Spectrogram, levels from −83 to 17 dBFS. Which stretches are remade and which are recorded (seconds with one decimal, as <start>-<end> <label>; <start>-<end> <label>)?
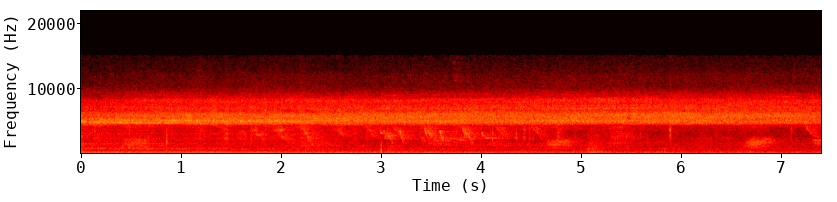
0.0-1.0 recorded; 1.0-3.0 remade; 3.0-5.8 recorded; 5.8-6.7 remade; 6.7-7.4 recorded

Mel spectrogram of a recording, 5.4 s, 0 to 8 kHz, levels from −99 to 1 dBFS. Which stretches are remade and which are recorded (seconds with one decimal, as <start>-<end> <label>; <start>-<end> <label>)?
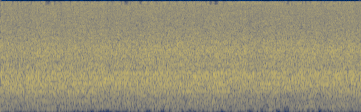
0.0-5.4 recorded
